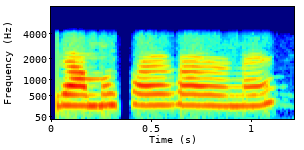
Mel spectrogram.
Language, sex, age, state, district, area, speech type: Assamese, female, 18-30, Assam, Darrang, rural, conversation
